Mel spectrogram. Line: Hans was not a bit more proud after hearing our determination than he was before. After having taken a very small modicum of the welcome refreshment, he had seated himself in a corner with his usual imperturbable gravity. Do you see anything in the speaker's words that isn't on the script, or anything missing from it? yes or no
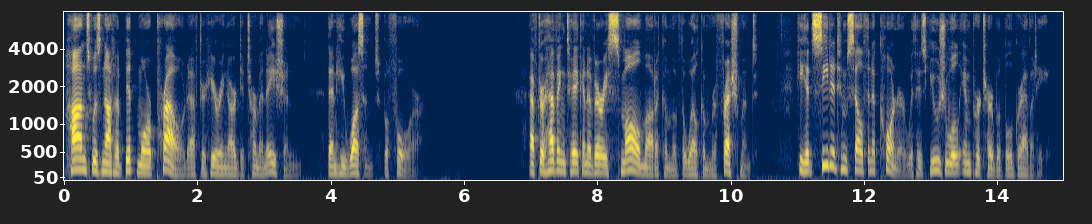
yes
